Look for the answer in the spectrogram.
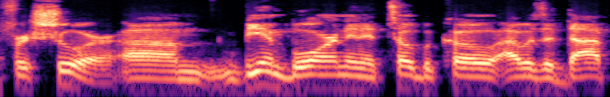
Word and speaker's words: Etobicoke: No, it's Etobicoke.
